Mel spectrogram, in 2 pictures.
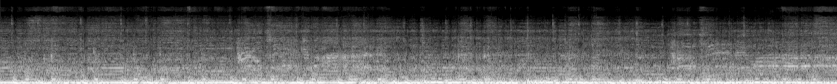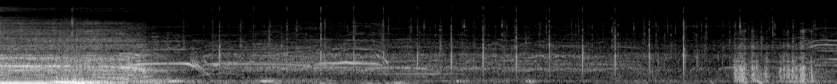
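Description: Live punk rock band with distorted electric guitars, bass and drums playing loud through the PA. The song ends abruptly about nine and a half seconds in, and the crowd cheers.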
